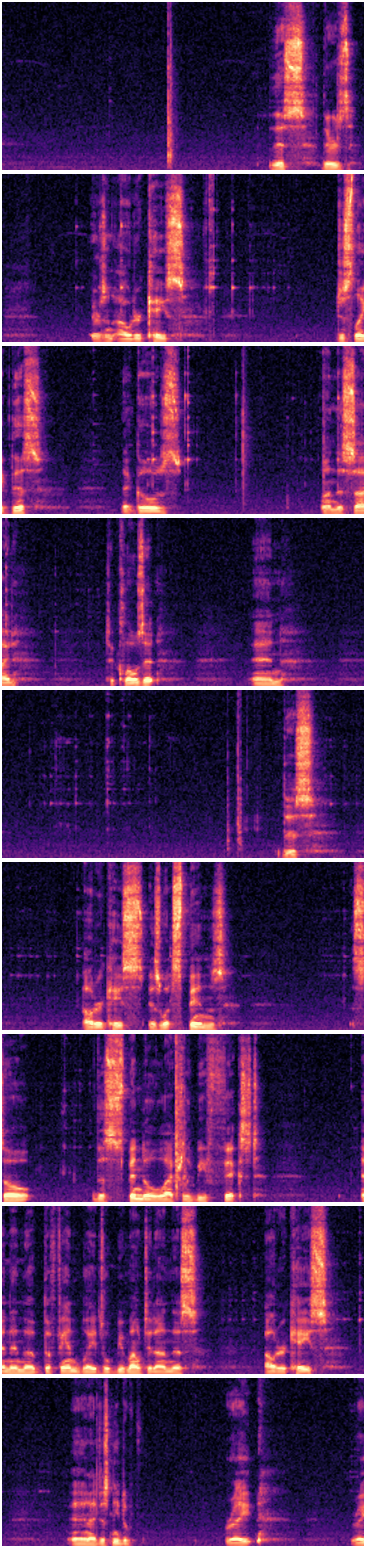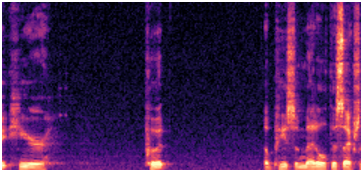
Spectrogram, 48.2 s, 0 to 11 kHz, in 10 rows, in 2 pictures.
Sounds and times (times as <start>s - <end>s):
Speech: 3.6s - 4.8s, 6.0s - 7.4s, 9.3s - 10.3s, 11.3s - 12.1s, 14.0s - 14.8s, 15.9s - 16.7s, 17.8s - 18.3s, 23.0s - 23.6s, 25.2s - 27.2s, 28.8s - 29.4s, 30.2s - 32.5s, 33.8s - 36.5s, 37.3s - 38.3s, 39.5s - 40.4s, 41.6s - 42.2s, 43.3s - 44.2s, 45.4s - 45.7s, 47.0s - 48.2s.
